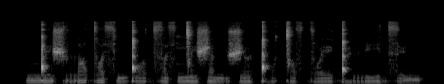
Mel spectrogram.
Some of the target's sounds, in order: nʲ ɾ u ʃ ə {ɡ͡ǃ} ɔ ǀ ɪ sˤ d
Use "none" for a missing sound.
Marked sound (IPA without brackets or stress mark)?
ɡ͡ǃ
